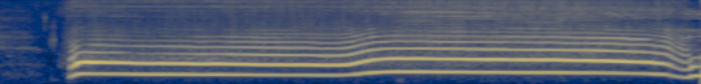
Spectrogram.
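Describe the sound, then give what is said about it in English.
An American police car siren wails as one sustained, loud, tonal note, shifting up in pitch midway, holding, then dipping briefly near the end, with a smooth, howl-like quality and no voices. “I grew up in New Jersey and in New York, where police cars sound like this.”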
